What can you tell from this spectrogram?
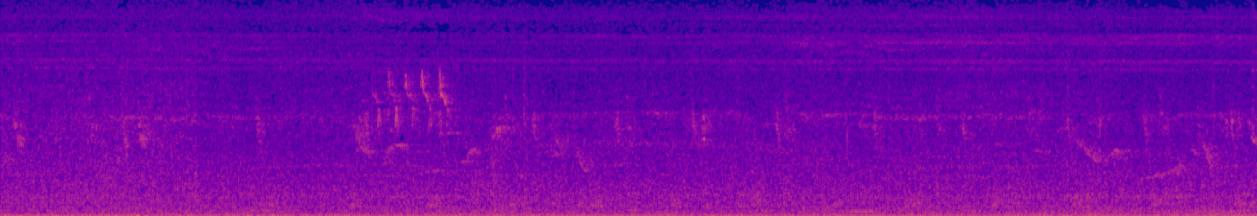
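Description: Steady outdoor background hiss with birds calling now and then, including a quick trill of rapid high notes about four seconds in.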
